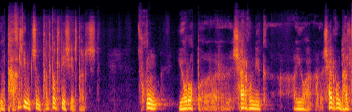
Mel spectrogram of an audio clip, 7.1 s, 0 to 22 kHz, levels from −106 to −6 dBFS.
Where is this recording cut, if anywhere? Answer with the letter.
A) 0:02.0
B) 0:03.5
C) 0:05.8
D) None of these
D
